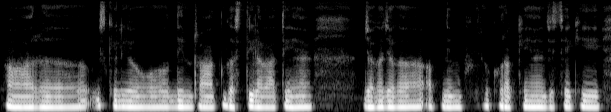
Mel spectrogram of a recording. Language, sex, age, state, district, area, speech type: Hindi, male, 30-45, Madhya Pradesh, Betul, urban, spontaneous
